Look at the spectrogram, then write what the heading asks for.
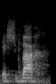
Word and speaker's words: schwach: Lo único es que recuerden, schwach, aunque no lo parezca, el adjetivo es schwach y es una sola sílaba que tiene una sola vocal y un umlaut.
